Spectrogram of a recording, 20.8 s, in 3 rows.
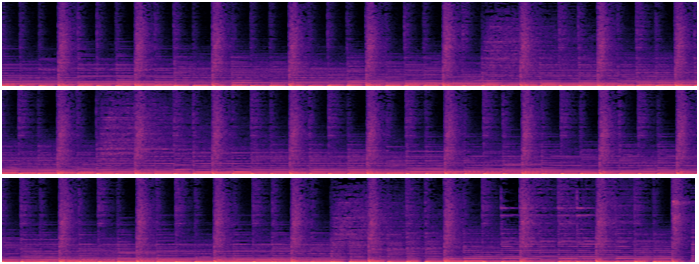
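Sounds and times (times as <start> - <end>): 
instrumental music: 0.0 - 20.8.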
